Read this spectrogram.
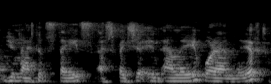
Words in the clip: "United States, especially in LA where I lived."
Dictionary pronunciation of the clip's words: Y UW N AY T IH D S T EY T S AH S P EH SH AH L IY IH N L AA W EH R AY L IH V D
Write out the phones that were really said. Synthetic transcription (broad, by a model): Y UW N AY T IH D S T EY T S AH S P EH AH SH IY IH N L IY W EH R AY L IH V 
